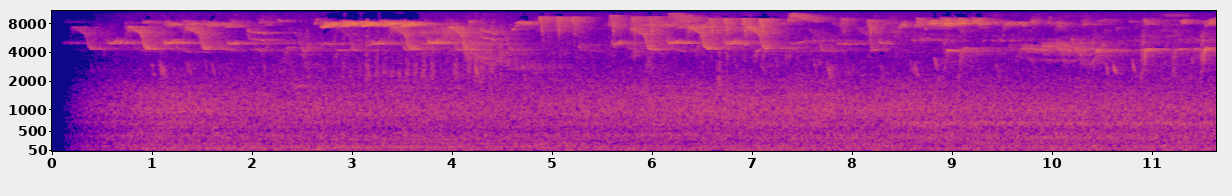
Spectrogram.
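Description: Faint birdsong: many short, high chirps that fall quickly in pitch, overlapping one another over a steady outdoor background hiss, fading in at the start.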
